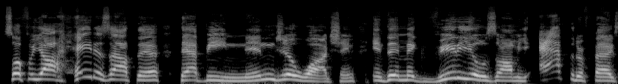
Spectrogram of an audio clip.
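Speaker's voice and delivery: ordinary talk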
